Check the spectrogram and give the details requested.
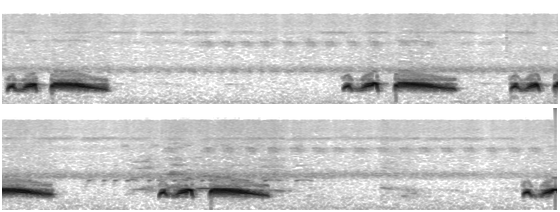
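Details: Spotted dove cooing to make a rival bird call back: low, soft phrases of two short hoots then a longer drawn-out descending coo, repeated about every three to four seconds over a faint steady high hum.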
